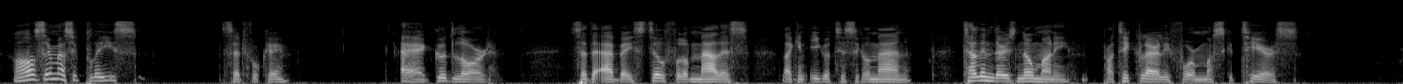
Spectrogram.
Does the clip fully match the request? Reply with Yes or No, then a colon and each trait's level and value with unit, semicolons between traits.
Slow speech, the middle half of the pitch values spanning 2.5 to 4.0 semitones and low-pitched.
No: slow, 130 wpm; average, 4.8 semitones; low, 125 Hz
